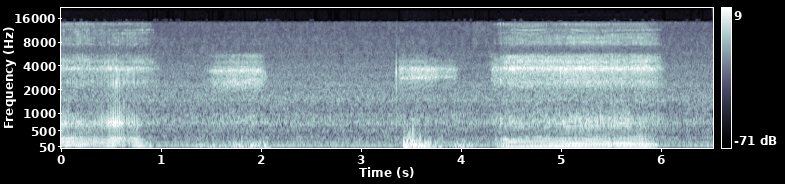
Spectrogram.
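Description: Loud, rough, rattling snores with deep low vibration, heard over steady room hum: heavy snoring during sleep.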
